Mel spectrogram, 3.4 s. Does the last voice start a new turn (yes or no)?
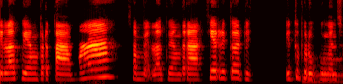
yes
